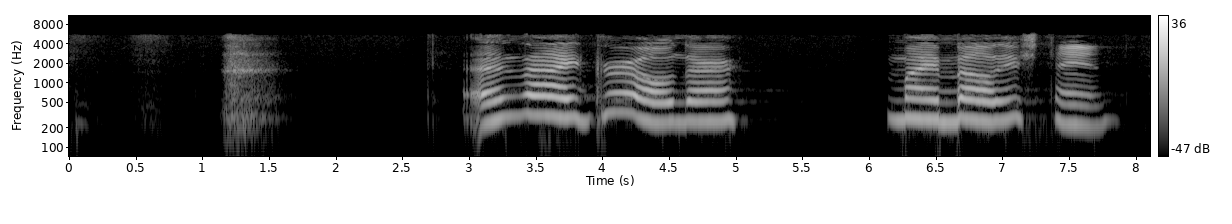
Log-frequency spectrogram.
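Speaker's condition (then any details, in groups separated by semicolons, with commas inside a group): Friedreich's ataxia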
